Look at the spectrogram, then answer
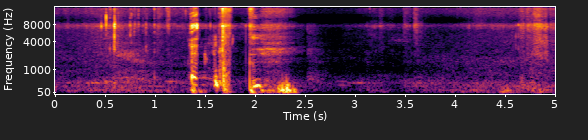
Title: pinched nose sneezes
